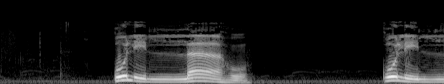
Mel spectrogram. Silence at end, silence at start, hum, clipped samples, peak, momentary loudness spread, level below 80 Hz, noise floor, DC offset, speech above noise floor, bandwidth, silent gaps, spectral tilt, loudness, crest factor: 0 s; 1.15 s; none; under 0.1%; 0 dBFS; 11 LU; -48 dBFS; -50 dBFS; under 0.1%; 38 dB; 7.8 kHz; none; -7.5 dB/octave; -13 LUFS; 16 dB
